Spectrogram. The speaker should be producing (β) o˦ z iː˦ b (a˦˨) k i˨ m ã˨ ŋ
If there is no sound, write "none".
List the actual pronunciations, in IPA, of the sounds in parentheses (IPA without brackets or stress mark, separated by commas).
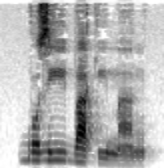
b, a˦˨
